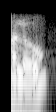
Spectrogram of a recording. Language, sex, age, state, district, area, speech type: Nepali, male, 30-45, West Bengal, Kalimpong, rural, conversation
